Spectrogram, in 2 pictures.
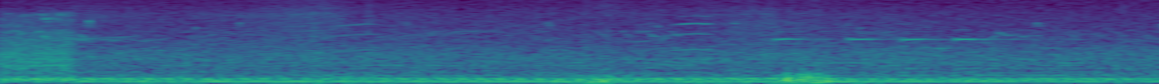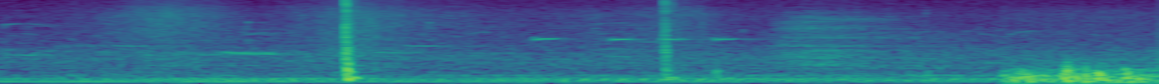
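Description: A golf iron swishes and strikes a ball with a single sharp click about five seconds in, and a fainter click follows about a second later. A bird chirps short repeated notes twice in the background, and a low rough noise starts near the end.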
